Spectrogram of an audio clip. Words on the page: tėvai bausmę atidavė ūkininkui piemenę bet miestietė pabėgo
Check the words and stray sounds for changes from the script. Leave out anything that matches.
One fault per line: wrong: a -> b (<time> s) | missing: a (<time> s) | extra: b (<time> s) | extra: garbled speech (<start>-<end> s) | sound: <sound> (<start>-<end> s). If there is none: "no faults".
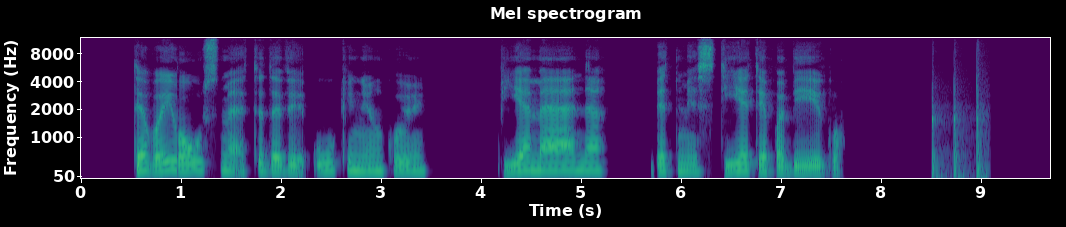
sound: thud (8.5-9.1 s)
